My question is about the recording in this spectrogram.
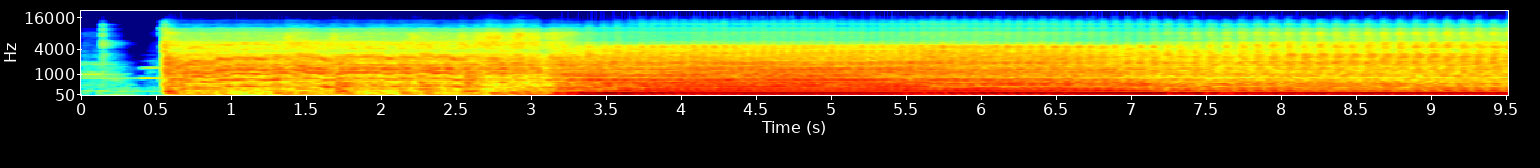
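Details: Ford Bronco 302 (5.0L) V8 with ZF5 manual, first start after regasketing, oil primed by cranking with fuel pump relay out and oil pressure confirmed: brief cranking, then it catches at once and settles into a steady, even idle that lifts slightly. Starts and runs fine.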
